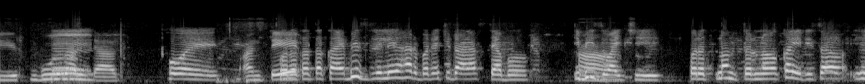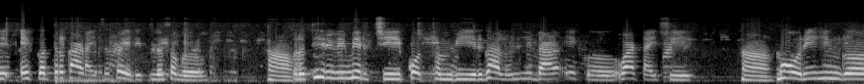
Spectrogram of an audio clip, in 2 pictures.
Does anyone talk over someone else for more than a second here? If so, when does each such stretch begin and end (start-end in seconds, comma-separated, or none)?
none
